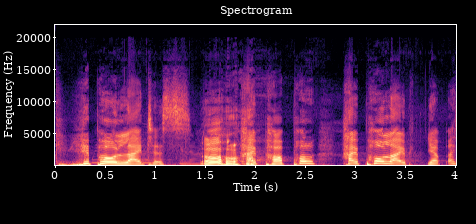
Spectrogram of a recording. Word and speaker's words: Hippolytus: punishing mortals like Hippolytus.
